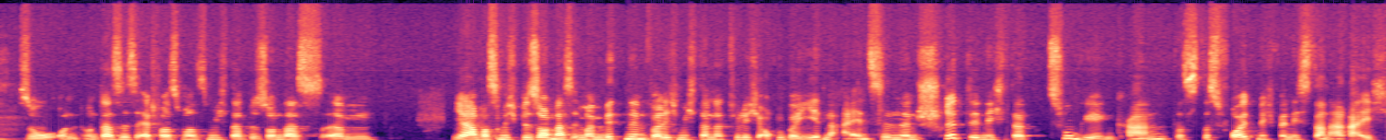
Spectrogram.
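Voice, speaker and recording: A woman speaks at a fairly quick pace with a fairly high pitch. Her tone is dark and mellow, with ordinary pitch variation. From Poland, raised in Germany (Paderborn area). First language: Polish (speaking German). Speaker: public transport executive. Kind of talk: interview.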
